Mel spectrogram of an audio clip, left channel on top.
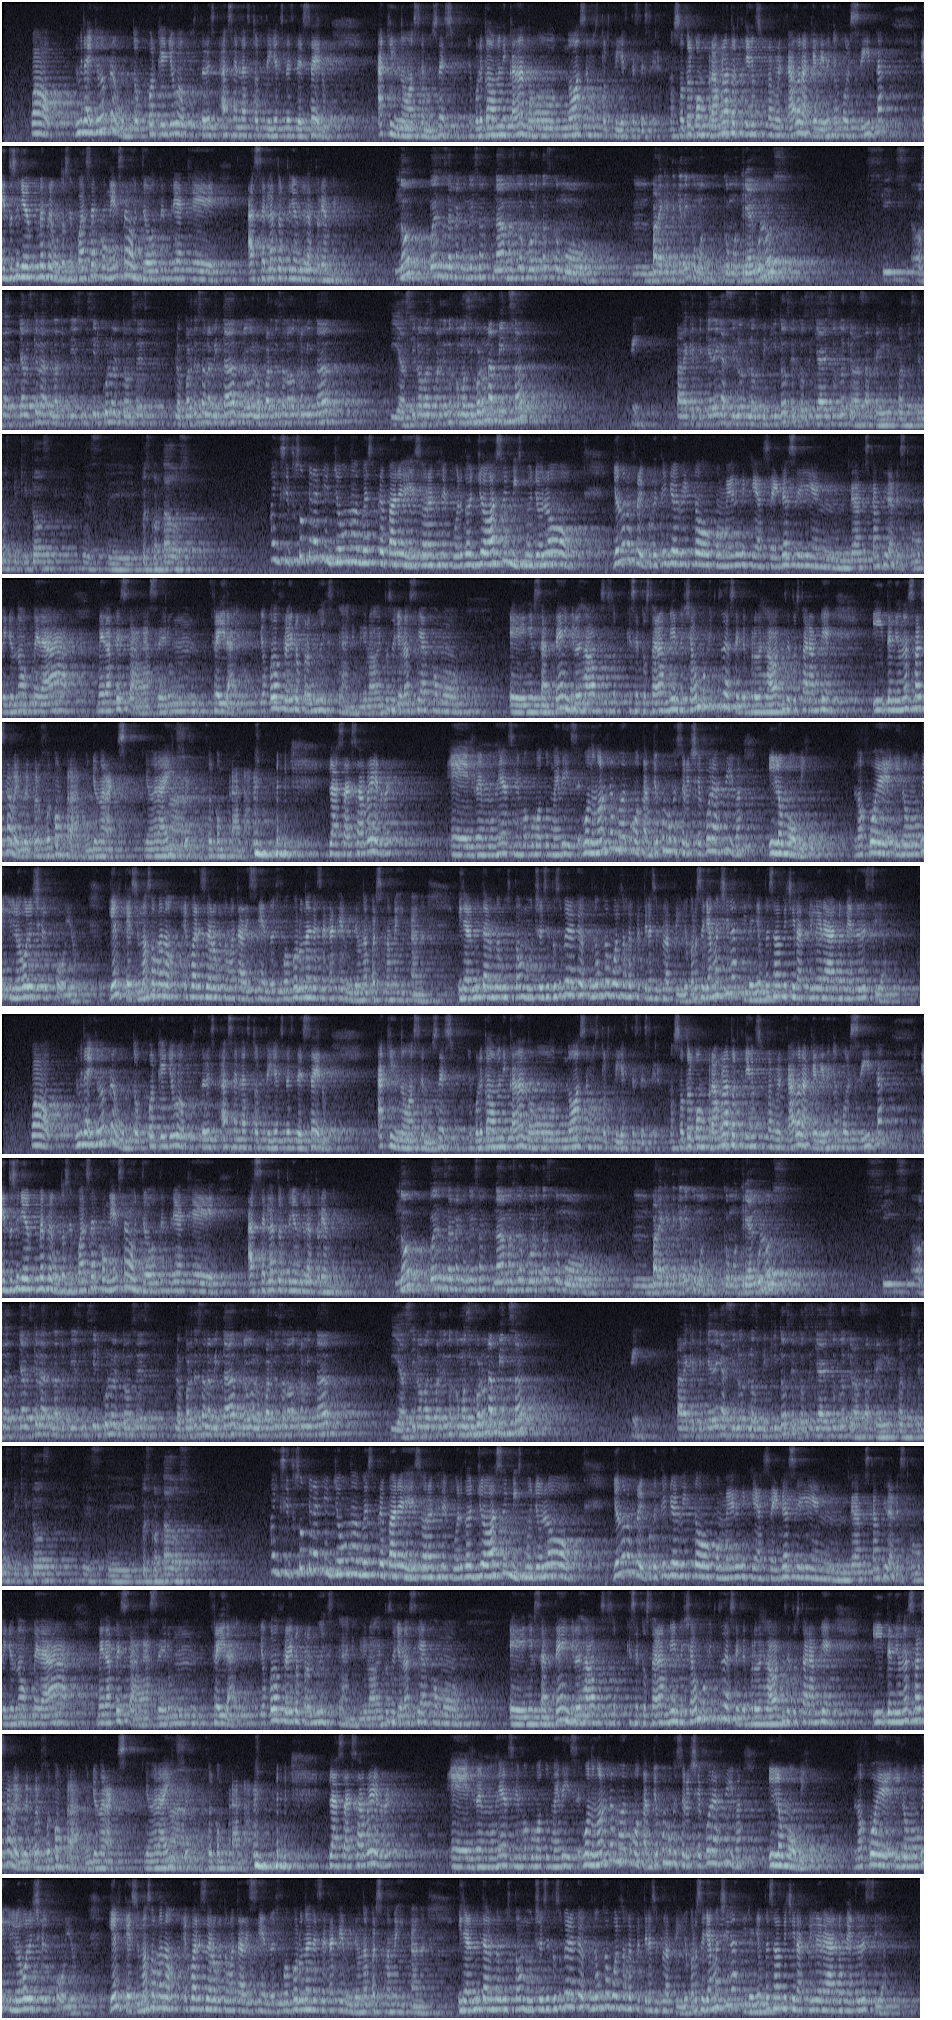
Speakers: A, on the right; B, on the left.
A: Wow. Mira, yo me pregunto, porque yo veo que ustedes hacen las tortillas desde cero. Aquí no hacemos eso. En República Dominicana no, no hacemos tortillas desde cero. Nosotros compramos la tortilla en el supermercado, la que vienen en bolsita. Entonces yo me pregunto, ¿se puede hacer con esa o yo tendría que hacer la tortilla obligatoriamente?
B: No, puedes hacerla con esa. Nada más lo cortas como mm, para que te queden como, como triángulos. Sí, sí, o sea, ya ves que la, la tortilla es un círculo, entonces lo partes a la mitad, luego lo partes a la otra mitad y así lo vas partiendo, como si fuera una pizza,
A: Sí.
B: para que te queden así lo- los piquitos. Entonces ya eso es lo que vas a freír cuando estén los piquitos, este, pues cortados.
A: Ay, si tú supieras que yo una vez preparé eso, ahora que recuerdo, yo así mismo, yo lo, yo no lo freí, porque es que yo evito comer de que aceite así en grandes cantidades, como que yo no, me da, me da pesar hacer un, freír algo. Yo puedo freírlo, pero es muy extraño que yo lo haga. Entonces yo lo hacía como eh, en el sartén, yo lo dejaba que se, so- que se tostaran bien, le echaba un poquitito de aceite, pero dejaba que se tostaran bien. Y tenía una salsa verde, pero fue comprada, no, yo no la hice. Yo no la hice,
B: Ah,
A: fue comprada. <laughs> La salsa verde eh, remojé así mismo como tú me dices. Bueno, no lo remojé como tal, yo como que se lo eché por arriba y lo moví. No fue, y lo moví y luego le eché el pollo y el queso. Y más o menos es parecido a lo que tú me estás diciendo. Y fue por una receta que vi de una persona mexicana. Y realmente a mí me gustó mucho. Y si tú supieras que nunca he vuelto a repetir ese platillo, pero se llama chilaquiles. Yo pensaba que chilaquiles era lo que yo te decía.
